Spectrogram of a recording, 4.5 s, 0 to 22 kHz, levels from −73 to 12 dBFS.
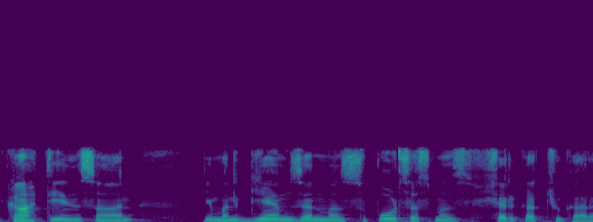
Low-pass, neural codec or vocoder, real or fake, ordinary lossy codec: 7.2 kHz; none; real; none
